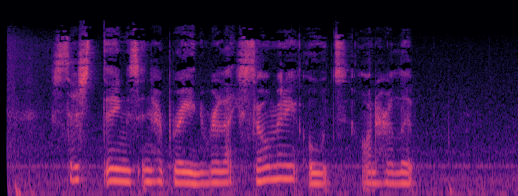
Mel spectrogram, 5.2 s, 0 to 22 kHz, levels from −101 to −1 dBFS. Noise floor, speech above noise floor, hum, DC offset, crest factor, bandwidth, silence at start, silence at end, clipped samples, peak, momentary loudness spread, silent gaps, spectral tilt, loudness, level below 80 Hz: -58 dBFS; 20 dB; none; under 0.1%; 18 dB; 14 kHz; 0.05 s; 0 s; under 0.1%; -22 dBFS; 19 LU; none; -3.5 dB/octave; -38 LUFS; -62 dBFS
